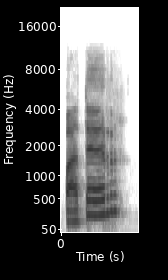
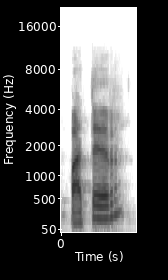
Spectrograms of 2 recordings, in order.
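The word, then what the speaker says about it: πατήρ: Entonces, pater, con acento agudo al final, pater, padre.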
